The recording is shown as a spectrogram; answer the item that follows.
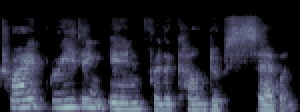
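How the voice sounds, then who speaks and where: Slow-speaking woman guiding a meditation. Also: mid-range voice, lively intonation, creaky. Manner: soothing, unhurried, gently instructing with long pauses. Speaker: meditation teacher. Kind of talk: guided meditation.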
